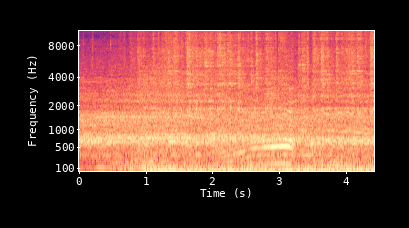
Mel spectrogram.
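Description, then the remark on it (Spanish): A cow lets out a long, drawn-out moo from some distance, its low call rising and sliding over a steady wash of background noise with no talking. “Ese es, oigo a lo lejos el mugido de esa maldita vaca.”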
